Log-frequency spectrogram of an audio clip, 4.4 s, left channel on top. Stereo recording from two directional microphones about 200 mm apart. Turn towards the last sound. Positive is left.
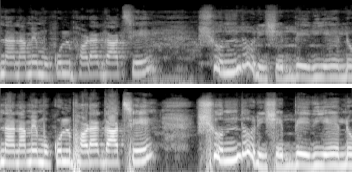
turn(degrees=-45)  # may be behind; listen again after turning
